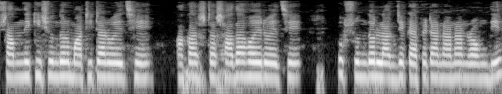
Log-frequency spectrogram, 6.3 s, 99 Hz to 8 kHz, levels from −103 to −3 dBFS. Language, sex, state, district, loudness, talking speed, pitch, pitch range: Bengali, female, West Bengal, Jhargram, -15 LUFS, 180 wpm, 215 Hz, 210-220 Hz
